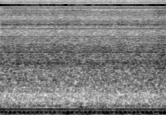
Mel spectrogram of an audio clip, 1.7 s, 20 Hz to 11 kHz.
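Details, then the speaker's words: OMPHobby M2 helicopter main rotor spooled with blades on, tail motor disconnected because it is blown: a quiet, steady hum with a constant high whine, only a slight buzz, before full cyclic deflection. It spools smoothly and normally. "That seems smooth. Sounds smooth to me. I can feel a bit of a buzz, but not really."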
